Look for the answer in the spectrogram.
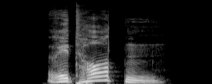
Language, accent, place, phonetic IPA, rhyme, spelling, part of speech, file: German, Germany, Berlin, [ʁeˈtɔʁtn̩], -ɔʁtn̩, Retorten, noun, De-Retorten.ogg
- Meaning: plural of Retorte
